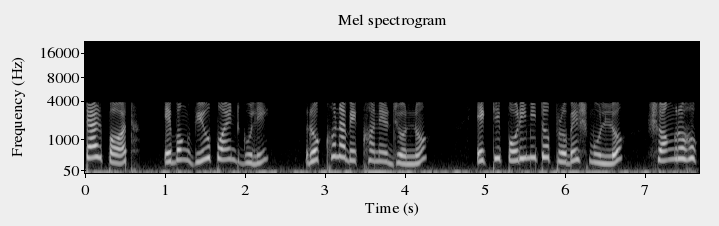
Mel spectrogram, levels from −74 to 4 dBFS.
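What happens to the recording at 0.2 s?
Nothing goes wrong at 0.2 s: the speech there is intact, carried through G.711 telephone coding with its narrowband 4 kHz ceiling and no audible fault.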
